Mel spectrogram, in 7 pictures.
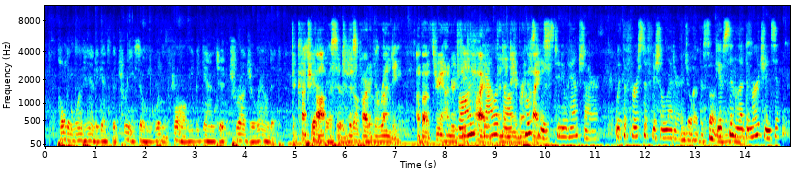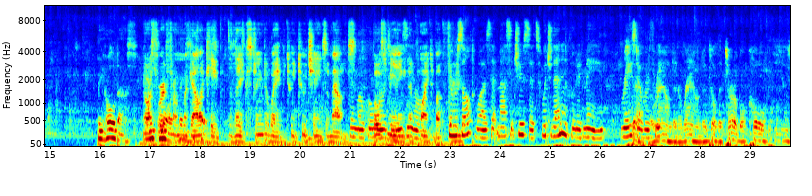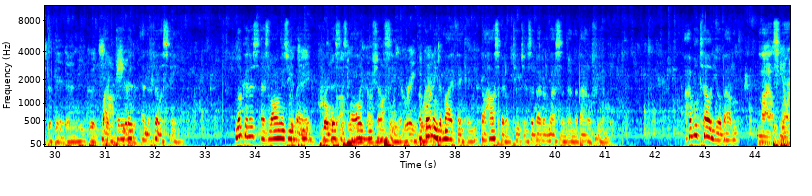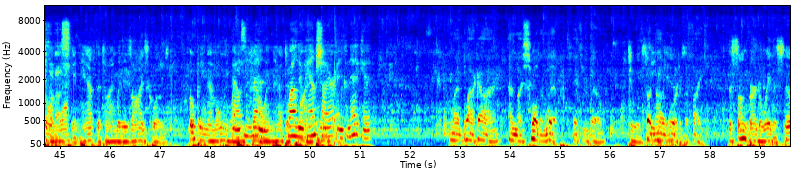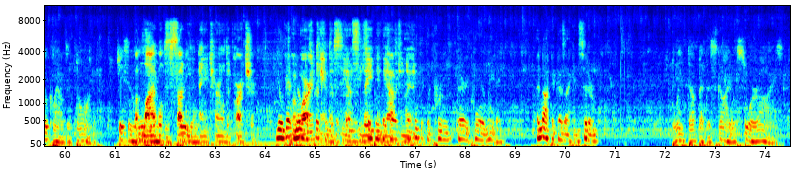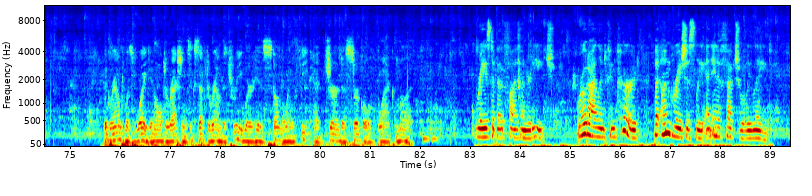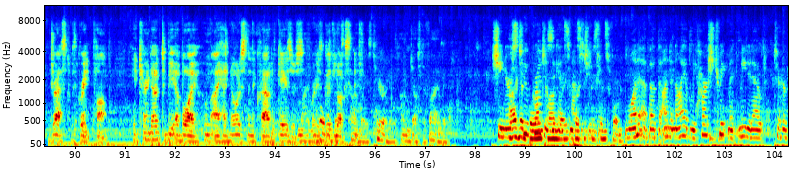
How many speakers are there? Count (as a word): four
